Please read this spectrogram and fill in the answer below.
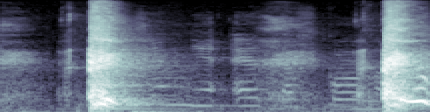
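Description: Two loud, explosive sneezes about two seconds apart, with quiet voiced sounds between them. Repeated sneezing.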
